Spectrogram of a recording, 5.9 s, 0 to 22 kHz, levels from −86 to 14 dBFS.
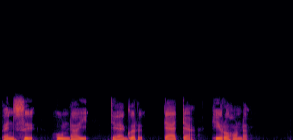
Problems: none marked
